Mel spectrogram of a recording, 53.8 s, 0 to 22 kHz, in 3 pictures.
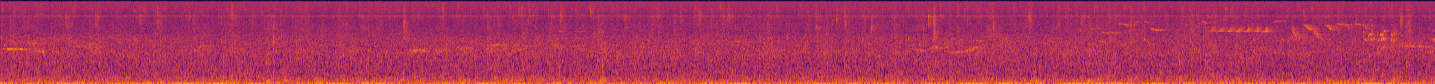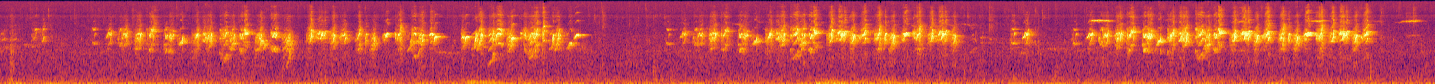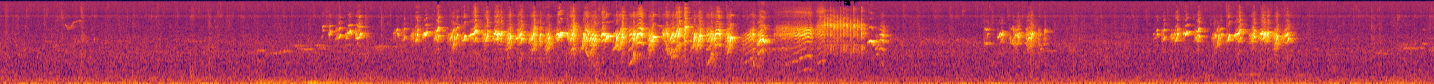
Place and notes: Luttons, UK - Under the shed ... in the rain ...
Under the shed ... in the rain ... starts with a swallow 'chattering' close to its nest ... then calls and song from ... blackbird and wren ... recorded with Olympus LS 14 integral mics ...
